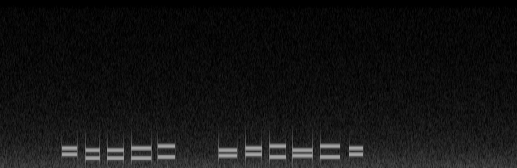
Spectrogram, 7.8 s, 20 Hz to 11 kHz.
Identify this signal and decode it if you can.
DTMF, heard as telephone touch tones, dialled by hand, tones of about 260 ms. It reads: 01126 706760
